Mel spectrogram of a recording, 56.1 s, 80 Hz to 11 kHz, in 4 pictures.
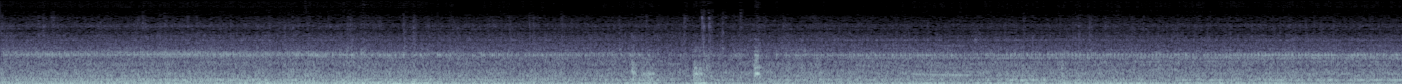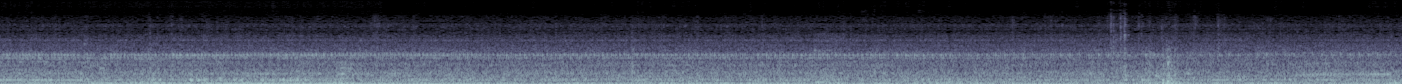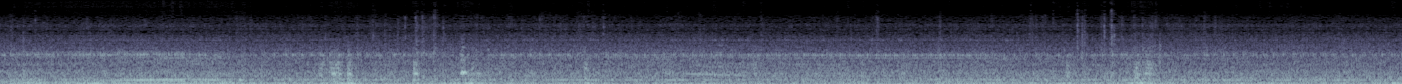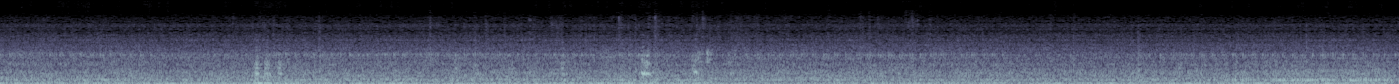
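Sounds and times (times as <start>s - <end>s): truck engine running under load: 0.0s - 56.0s
snow plow clunks and knocks: 6.2s - 8.0s, 25.0s - 26.4s, 30.4s - 35.7s, 38.2s - 40.4s, 44.4s - 45.5s.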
